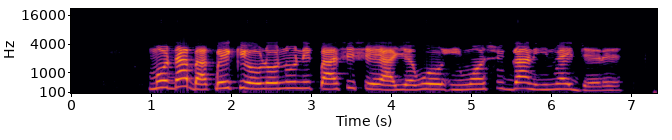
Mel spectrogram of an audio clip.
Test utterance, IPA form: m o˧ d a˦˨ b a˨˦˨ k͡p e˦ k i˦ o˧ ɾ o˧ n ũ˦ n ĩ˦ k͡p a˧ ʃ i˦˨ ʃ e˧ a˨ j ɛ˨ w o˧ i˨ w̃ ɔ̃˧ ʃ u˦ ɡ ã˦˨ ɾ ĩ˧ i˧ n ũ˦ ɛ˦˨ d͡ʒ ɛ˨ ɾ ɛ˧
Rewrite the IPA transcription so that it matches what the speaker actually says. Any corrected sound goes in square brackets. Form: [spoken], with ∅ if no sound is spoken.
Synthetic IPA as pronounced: m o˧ d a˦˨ b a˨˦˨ k͡p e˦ k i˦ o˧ ɾ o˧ n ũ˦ n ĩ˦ k͡p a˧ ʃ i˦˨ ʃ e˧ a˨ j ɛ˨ w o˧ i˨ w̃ ɔ̃˧ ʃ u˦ ɡ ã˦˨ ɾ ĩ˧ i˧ n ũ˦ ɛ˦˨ d͡ʒ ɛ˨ ɾ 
